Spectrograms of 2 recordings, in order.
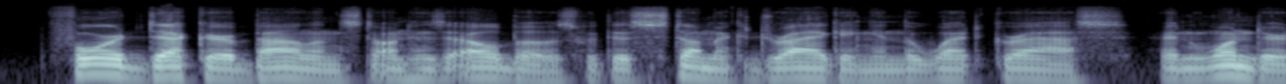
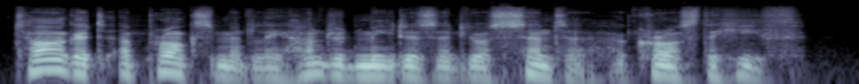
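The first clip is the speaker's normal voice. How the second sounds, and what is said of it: Oxford-educated British accent. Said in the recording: “Harlan Ross's Oxford-educated British accent cut across the still night.”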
